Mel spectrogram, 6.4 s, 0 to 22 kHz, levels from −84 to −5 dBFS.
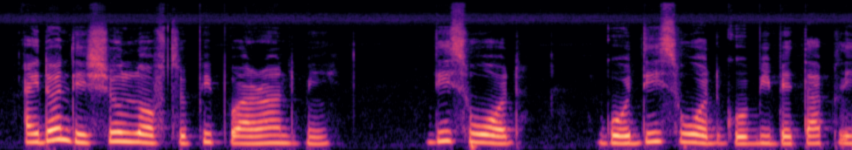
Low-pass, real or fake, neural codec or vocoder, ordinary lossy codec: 19.8 kHz; real; none; Opus, 64 kbps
